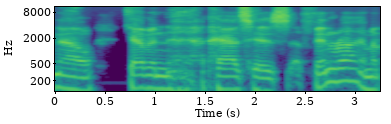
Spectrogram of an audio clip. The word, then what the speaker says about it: FINRA: And so right now, Kevin has his FINRA. Am I not pronouncing that correctly?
